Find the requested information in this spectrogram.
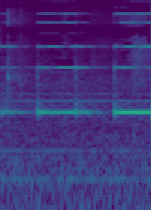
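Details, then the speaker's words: Endoscopy electrocautery troubleshooting: stepping on the pedal sets off repeated high steady beeps, an electrosurgical generator alarm usually meaning the patient return pad is not connected properly. "i'm going to just show you two brief problems one is when you get an alarm signal okay you step on the pedal"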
